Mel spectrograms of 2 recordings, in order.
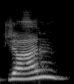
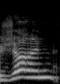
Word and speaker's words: Jun: oh please do just John or June or Jun or however you want to say it I we say Jun rhymes with fun Jun is kombucha's raw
